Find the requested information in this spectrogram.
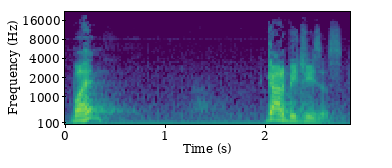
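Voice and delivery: normal talking voice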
